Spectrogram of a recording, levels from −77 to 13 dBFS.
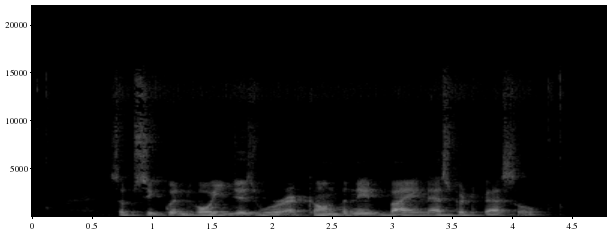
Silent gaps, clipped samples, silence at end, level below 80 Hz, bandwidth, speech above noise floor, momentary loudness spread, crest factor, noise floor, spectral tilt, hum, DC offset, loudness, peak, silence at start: none; under 0.1%; 0.55 s; -74 dBFS; 16 kHz; 35 dB; 11 LU; 18 dB; -70 dBFS; -5.5 dB/octave; none; under 0.1%; -36 LUFS; -18 dBFS; 0.65 s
